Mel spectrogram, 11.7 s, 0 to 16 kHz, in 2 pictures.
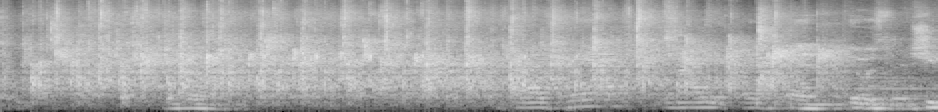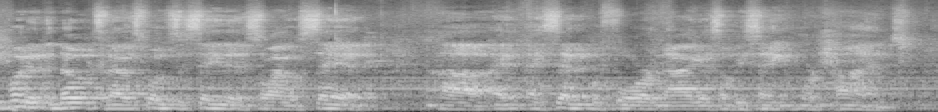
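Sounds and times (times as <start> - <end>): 
crowd applauding: 0.0 - 5.3
speech: 3.5 - 11.7.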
